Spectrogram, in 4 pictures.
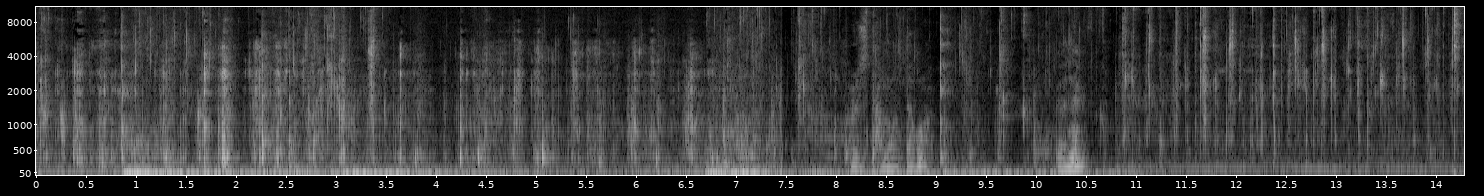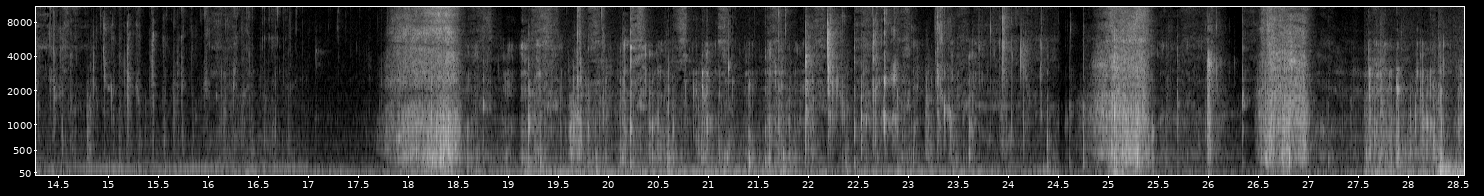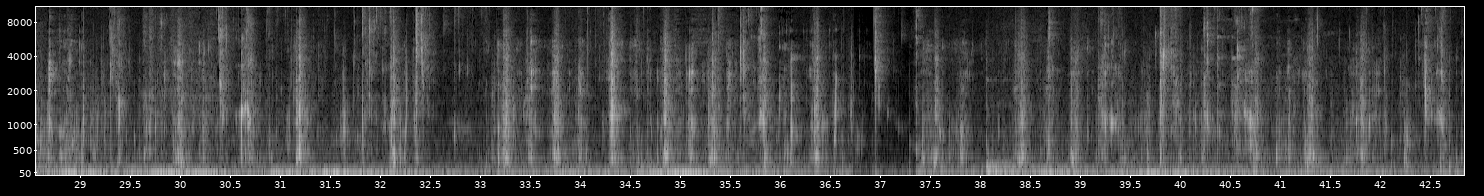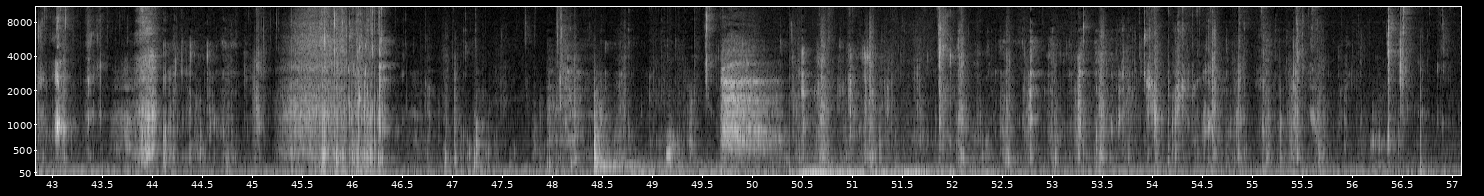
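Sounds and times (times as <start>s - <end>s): chewing and crunching noodles: 0.0s - 57.0s
wet mouth clicks: 49.1s - 50.7s.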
